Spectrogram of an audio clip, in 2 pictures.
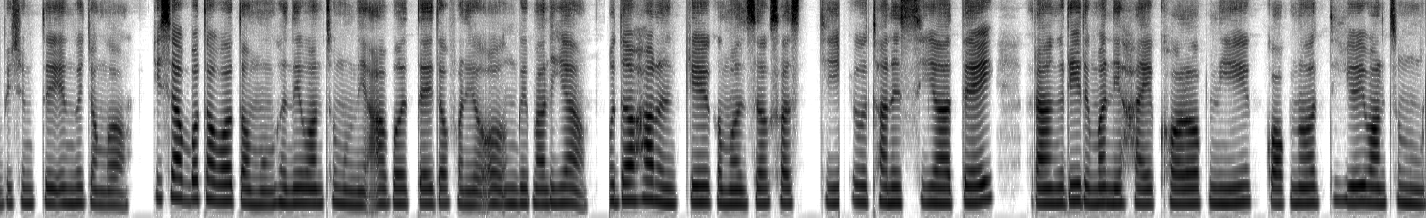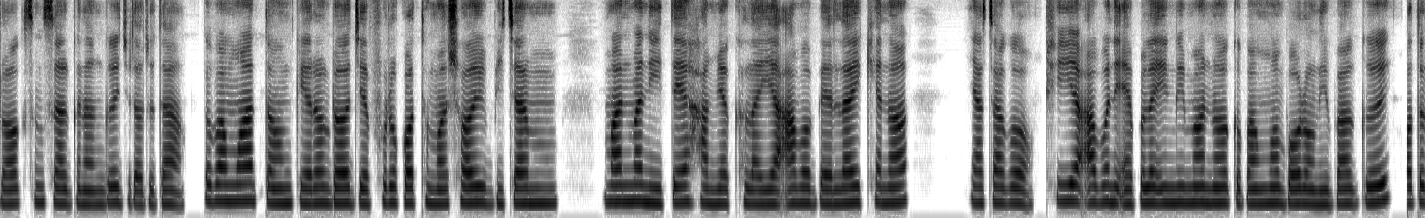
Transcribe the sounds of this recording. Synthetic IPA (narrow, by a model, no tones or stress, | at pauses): bisɯŋtɯjɯŋɡɯjtɔŋɡɔ | kisabɔtʰaɡɔtɔmuŋɦɯnɯjwansuŋmɯŋniʔa̰bɯtejdɔpʰaniʔɔɯŋɡɯjmalɯja | udaɦaɾɯnkekɔmazɯksastiɯtʰanesijatej | ɾaŋɾiɾɯmanihajkʰɔɾɔk̚nikɔk̚nɔtijɯjwansumɾɔk̚sɯŋsaɾɡɯnaŋɡɯjd͡ʒudadudakɯbaŋmatɔŋkeɾɔk̚dɔd͡ʒepʰuɾɔkɔtʰɯmasɔjbit͡ʃaɾ | manmanitehamjakʰɯlajaʔabɔbelajkʰenɔ | jat͡ʃaɡɔpʰijaʔabɔniʔepɯlajiŋɡɯjmanɔkɯpaŋmɔbɔɾɔŋnibaɡɯjɔtɔ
